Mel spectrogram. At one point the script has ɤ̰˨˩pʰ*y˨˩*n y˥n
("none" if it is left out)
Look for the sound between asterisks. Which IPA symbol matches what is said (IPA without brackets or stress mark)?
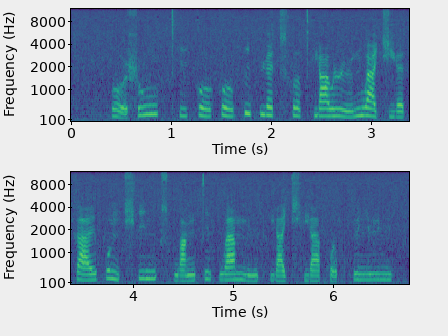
y˥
